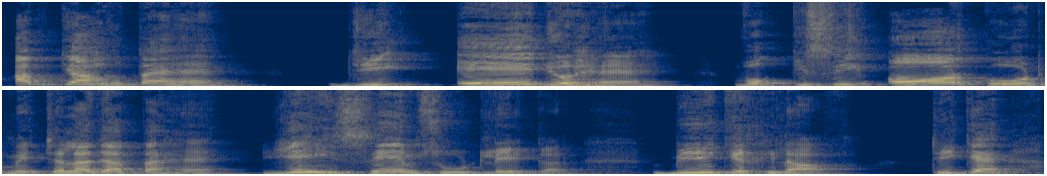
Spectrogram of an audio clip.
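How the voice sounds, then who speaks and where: A Pakistani-accented man teaches in a noticeably high voice at a slow, deliberate pace. He reads formal wording and then explains it step by step, often asking a question and answering it himself. English technical terms are mixed into his speech. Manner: didactic, asks and answers own questions, switches into English terms. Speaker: law lecturer. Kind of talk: explanatory lecture, reading statute and explaining simply.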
